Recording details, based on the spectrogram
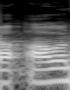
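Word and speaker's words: hour: Heirloom, तो यहाँ पे ऑनेस्ट मैन हो गया, आवर हो गया, आवरली हो गया, ऑनरेबल हो गया, ऑनरेरी हो गया, इन सब में एच साइलेंट है और ओ का साउंड आ रहा है, और ओ एक वॉल है हिंदी में।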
